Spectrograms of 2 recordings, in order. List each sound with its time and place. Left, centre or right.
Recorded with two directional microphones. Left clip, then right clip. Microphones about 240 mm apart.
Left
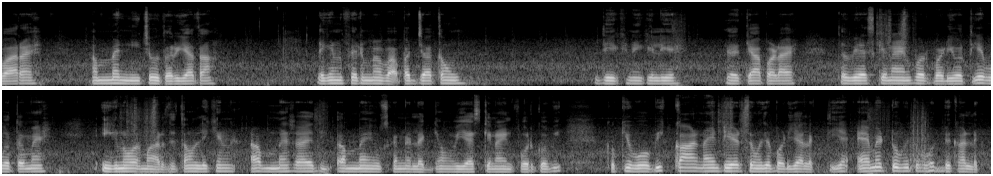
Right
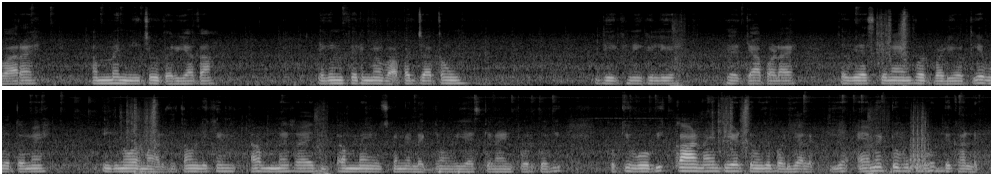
0.0 s speech: left
3.2 s speech: left
6.0 s speech: left
11.0 s speech: centre
11.6 s speech: left
16.0 s speech: left
17.0 s speech: centre
17.4 s speech: left
18.5 s speech: centre
19.3 s speech: left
